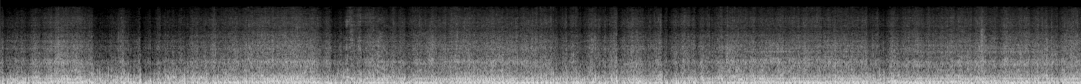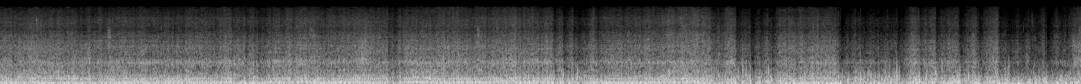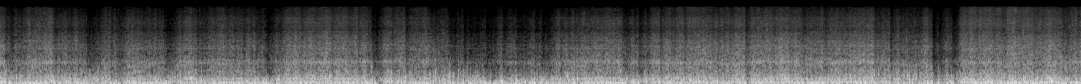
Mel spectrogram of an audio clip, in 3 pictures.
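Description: A boat's engine running steadily under way: a continuous low drone with a steady hum.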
